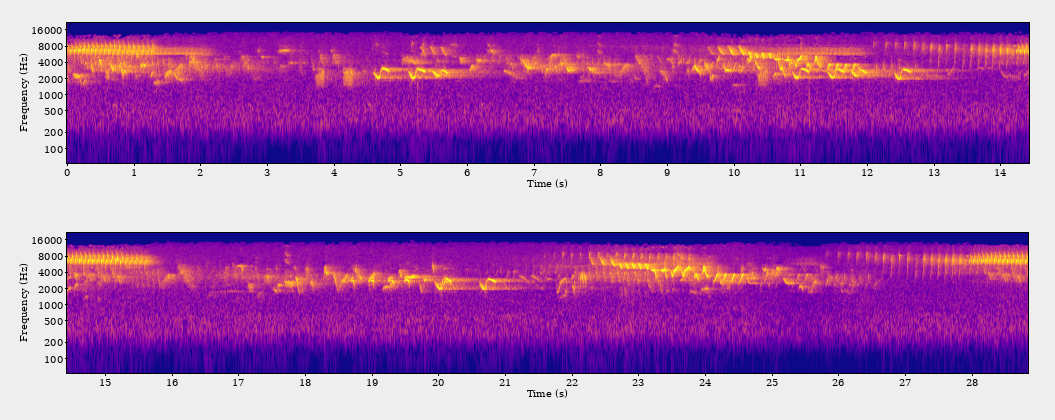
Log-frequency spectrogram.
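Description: Birds chirping and trilling in overlapping phrases, with bright high trills coming back every few seconds.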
